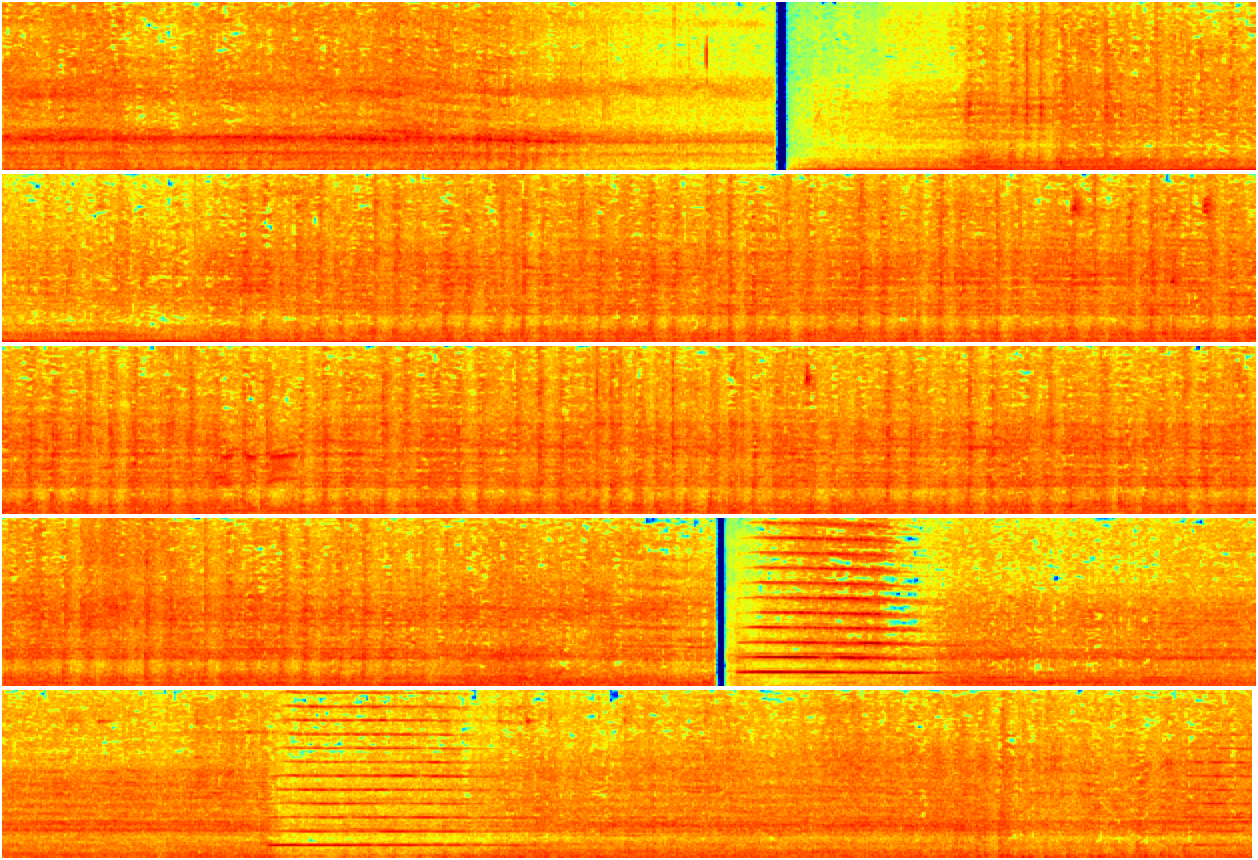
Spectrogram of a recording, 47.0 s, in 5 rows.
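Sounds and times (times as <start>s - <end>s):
train wheels rushing on track: 0.0s - 33.6s, 34.6s - 47.0s
locomotive horn: 33.6s - 36.0s, 39.6s - 41.7s.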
